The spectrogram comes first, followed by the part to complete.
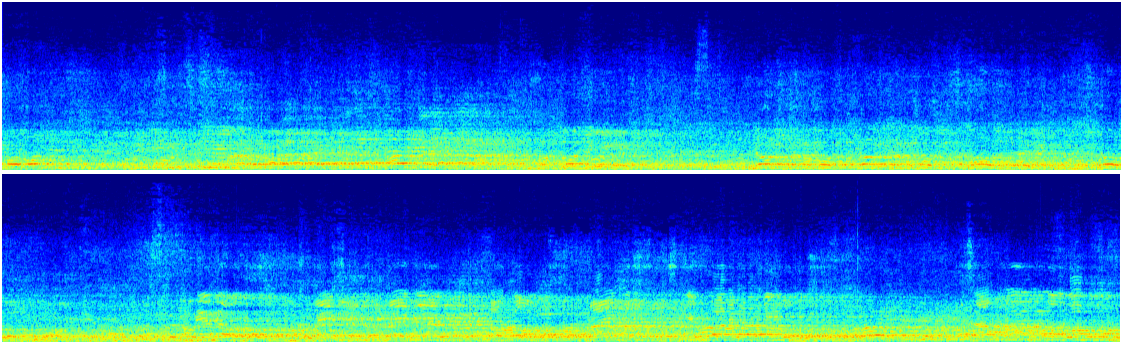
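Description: Several people's voices talking and calling out over one another without a break, heard in a large sports hall.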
